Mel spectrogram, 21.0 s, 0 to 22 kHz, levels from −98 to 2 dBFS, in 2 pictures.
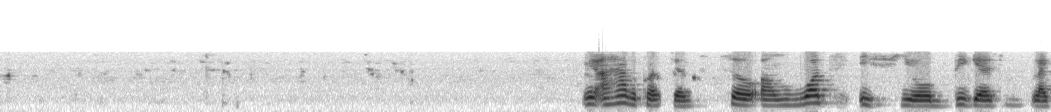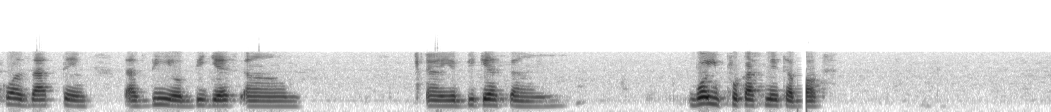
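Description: Speech over a telephone line, with band-limited G.711 coding, where packets go missing at 18.48 s, just after "what you procrastinate," and the receiver applies packet loss with pitch repetition, replaying the last pitch period and fading it out over about 50 ms across a gap of about 90 ms, likely three lost packets. That gap comes out as a brief held, buzzy tone that fades into silence before the speech resumes at 18.57 s.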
